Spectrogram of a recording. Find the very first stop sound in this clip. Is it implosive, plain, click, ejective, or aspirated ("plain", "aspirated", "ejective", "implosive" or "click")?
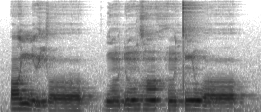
plain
